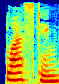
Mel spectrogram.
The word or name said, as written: blasting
